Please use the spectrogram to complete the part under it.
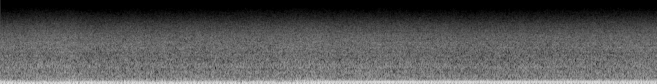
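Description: A small plane's engine drones loudly and steadily inside the cabin.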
